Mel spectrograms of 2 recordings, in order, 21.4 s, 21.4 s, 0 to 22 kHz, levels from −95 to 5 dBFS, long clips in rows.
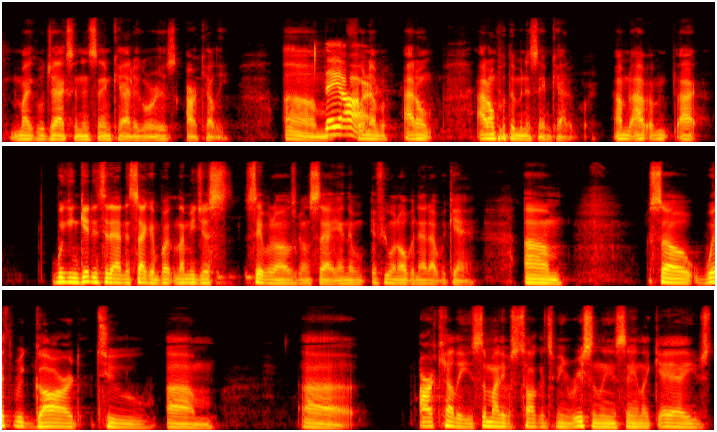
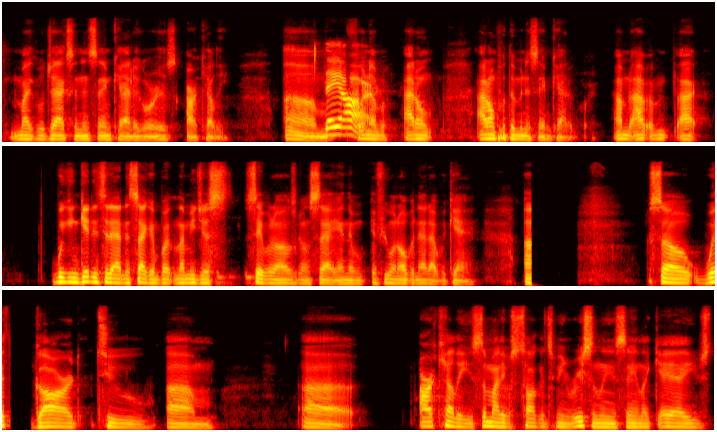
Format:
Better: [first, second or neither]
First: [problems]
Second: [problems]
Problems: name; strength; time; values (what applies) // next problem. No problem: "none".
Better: first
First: none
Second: audio cutting out; at 12 s and at 14 s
